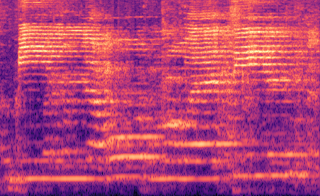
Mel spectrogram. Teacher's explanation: Ra sukun dibaca secara tafkhim karena huruf sebelumnya dhammah, jadi tebal maka lidah naikkan.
